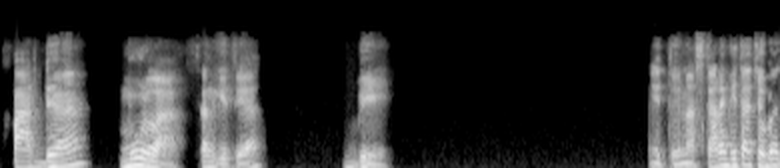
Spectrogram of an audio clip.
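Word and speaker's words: בְּ: Ini bacanya adalah B. Dia dibaca sebagai vokal E. Ya, karena dia ada di awal kata, awal suku kata.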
